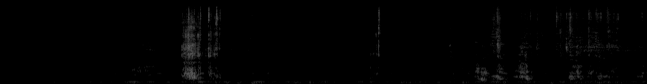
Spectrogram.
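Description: Near silence broken by a few faint rustles and a small click: handling noise from a hand turning a metal rhinestone brooch close to the phone.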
